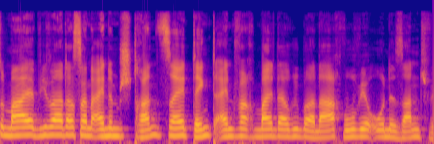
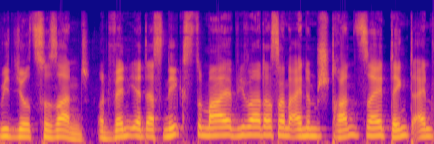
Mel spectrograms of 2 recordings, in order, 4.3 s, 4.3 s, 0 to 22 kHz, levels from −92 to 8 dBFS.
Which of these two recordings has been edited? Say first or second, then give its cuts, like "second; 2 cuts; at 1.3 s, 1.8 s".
second; 1 cut; at 0.9 s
